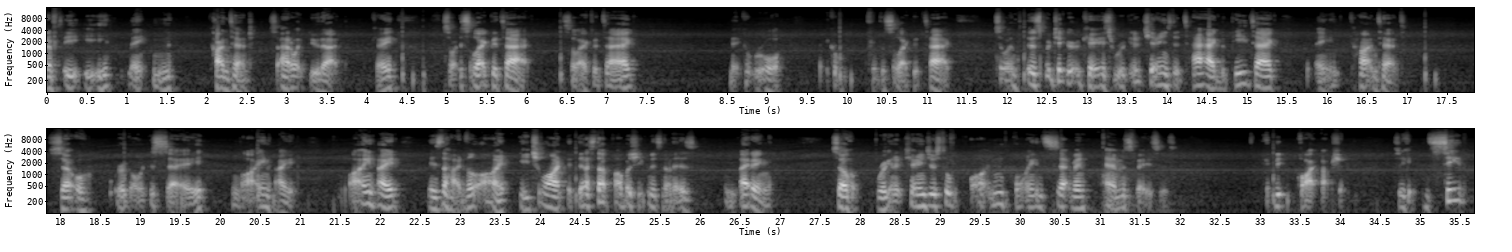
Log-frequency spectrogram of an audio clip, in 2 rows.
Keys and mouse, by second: 4.4 click, 9.8 click, 17.1 click, 24.4 click, 29.0-29.7 typing, 30.9-31.6 typing, 33.0 click.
